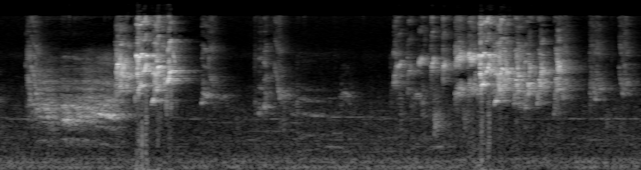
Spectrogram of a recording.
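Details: Mixed colony of lovebirds, finches and quail kept as training ambience for lovebird contests; a buzzy rasping squeal opening into shrill chatter, a quieter pause of faint twitters, then a long rapid run of high scratchy notes.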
